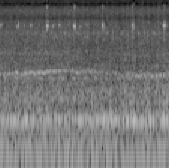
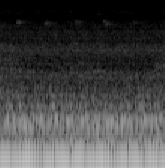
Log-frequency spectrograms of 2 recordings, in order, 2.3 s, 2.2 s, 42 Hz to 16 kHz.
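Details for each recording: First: 2009 Cadillac Escalade V8 at idle after oil pickup tube replacement: light, uneven metallic tapping about every third of a second, a part hitting up against something, not the former tick. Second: 2009 Cadillac Escalade V8 at idle after oil pickup tube replacement, oil pressure up from 19-20 to 39-40 psi: deep steady rumble with no knocks or ticking; smooth and healthy.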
